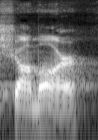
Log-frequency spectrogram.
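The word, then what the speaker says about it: שמר: There's a Hebrew word, I pronounce it shamar.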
